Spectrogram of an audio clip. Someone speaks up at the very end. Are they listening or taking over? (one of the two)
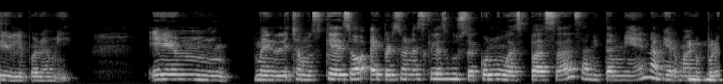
taking over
